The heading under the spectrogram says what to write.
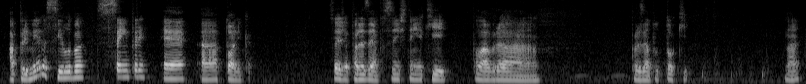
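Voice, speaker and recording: A woman with a Brazilian Portuguese accent giving a casual online language lesson, relaxed and unhurried, often checking in with her listeners. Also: deep voice. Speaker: language teacher.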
